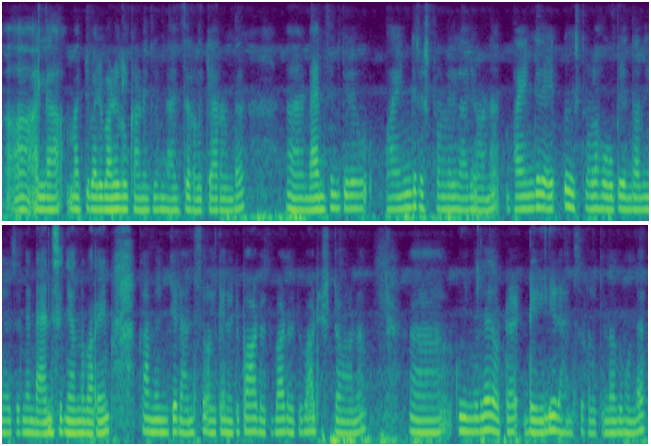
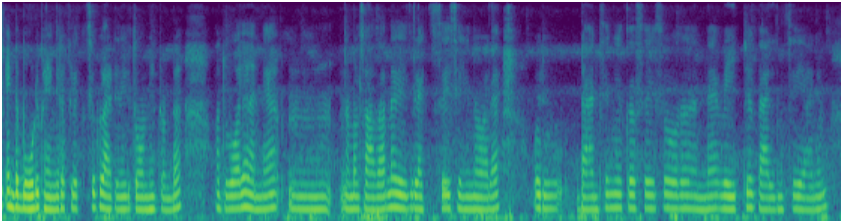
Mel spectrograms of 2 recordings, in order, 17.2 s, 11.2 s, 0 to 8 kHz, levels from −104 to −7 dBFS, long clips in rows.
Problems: none marked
